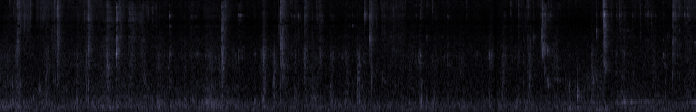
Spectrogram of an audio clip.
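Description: Close-miked chewing and biting of chicken biryani: wet mouth clicks and smacks scattered irregularly, the loudest about two seconds in, over the soft squish of rice being gathered by hand.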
